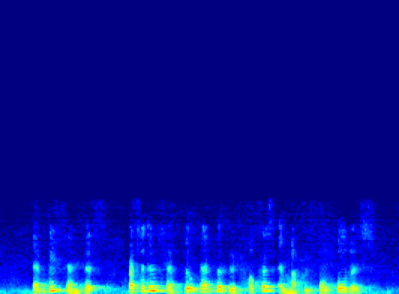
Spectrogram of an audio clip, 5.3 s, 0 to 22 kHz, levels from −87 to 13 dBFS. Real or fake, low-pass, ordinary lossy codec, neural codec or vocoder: fake; 7.2 kHz; none; codec, 44.1 kHz, 2.6 kbps, DAC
